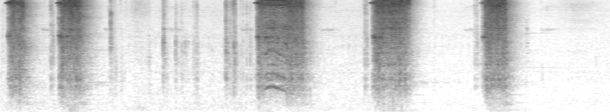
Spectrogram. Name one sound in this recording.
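A cordless impact wrench whirs in short, loud bursts close by.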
